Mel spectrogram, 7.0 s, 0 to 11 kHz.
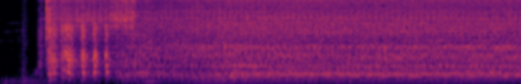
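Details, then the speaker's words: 2007 Honda Accord 2.4 DOHC after timing chain replacement with Melling kit: starter cranks briefly, catches cleanly and settles into even smooth idle, no ticking or rattle, no check engine light; engine sounds healthy. "Sounds good, no check engine light. We'll get it up to temperature and we'll change the oil."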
